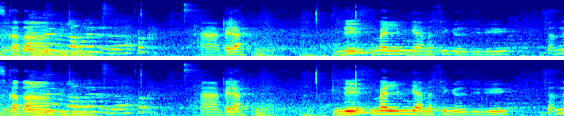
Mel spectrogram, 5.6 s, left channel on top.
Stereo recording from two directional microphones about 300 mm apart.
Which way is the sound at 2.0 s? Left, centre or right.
Centre.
